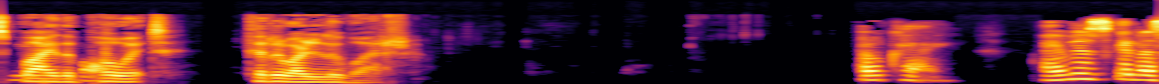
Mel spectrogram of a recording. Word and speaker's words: Tiruvalluvar: Can you say the poet's name again, or the author, the poet of the Kural is Tiruvalluvar, which of course is quite a mouthful.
